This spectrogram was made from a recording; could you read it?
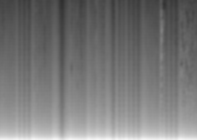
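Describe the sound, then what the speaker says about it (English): A sawtooth wave from an SSF Zephyr oscillator is gated by a Steady State Gate module in a modular synth, giving a loud, bright, buzzy tone chopped into quick rhythmic pulses that run alone and without pause. "Well, the Zephyr sounds like this."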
